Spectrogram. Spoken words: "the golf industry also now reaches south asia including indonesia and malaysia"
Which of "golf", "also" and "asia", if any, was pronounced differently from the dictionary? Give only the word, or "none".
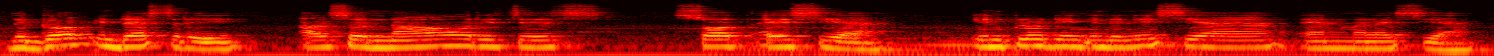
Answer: asia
